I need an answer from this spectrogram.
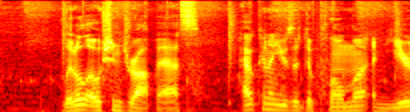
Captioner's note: voiceover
